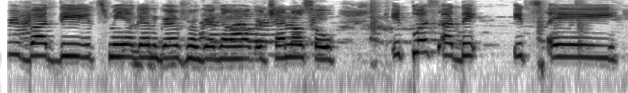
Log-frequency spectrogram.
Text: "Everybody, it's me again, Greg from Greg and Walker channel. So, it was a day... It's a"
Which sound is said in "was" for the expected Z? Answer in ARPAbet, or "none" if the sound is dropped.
S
